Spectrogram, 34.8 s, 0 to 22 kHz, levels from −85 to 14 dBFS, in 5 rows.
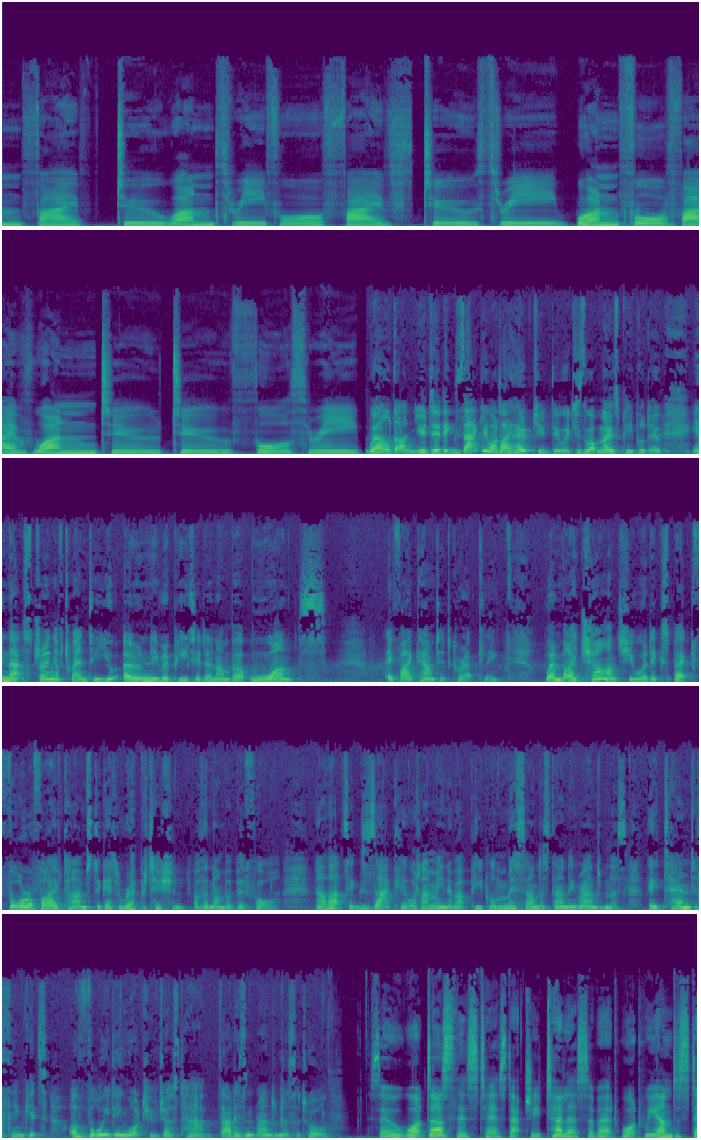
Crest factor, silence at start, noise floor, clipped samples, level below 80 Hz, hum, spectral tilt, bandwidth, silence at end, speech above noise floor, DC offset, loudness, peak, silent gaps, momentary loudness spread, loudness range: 18 dB; 0 s; -39 dBFS; under 0.1%; -52 dBFS; none; -4.5 dB/octave; 17 kHz; 0 s; 22 dB; under 0.1%; -18 LUFS; 0 dBFS; none; 10 LU; 5 LU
